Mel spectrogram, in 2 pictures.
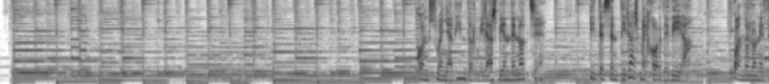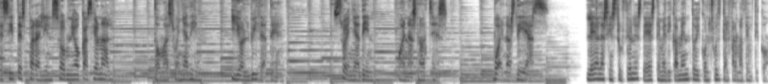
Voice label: commercial, spanish, female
